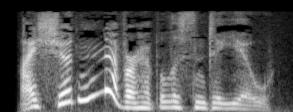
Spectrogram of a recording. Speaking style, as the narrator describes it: she growled

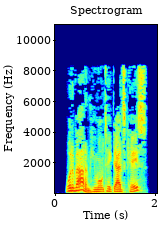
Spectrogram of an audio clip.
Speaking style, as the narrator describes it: Abby stammered

